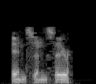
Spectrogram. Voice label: "insincere", English; adjectives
